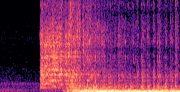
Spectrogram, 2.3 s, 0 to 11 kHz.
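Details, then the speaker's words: Engine right after setting ignition timing to about 24-26 degrees before advance, no pump shot: it catches instantly and settles into a deep, even rumble with no stumble or hesitation; it started much better, a normal start and rev. "All right, timing's set. But the timing is set. Yeah, it started way better right there."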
